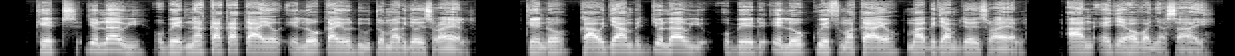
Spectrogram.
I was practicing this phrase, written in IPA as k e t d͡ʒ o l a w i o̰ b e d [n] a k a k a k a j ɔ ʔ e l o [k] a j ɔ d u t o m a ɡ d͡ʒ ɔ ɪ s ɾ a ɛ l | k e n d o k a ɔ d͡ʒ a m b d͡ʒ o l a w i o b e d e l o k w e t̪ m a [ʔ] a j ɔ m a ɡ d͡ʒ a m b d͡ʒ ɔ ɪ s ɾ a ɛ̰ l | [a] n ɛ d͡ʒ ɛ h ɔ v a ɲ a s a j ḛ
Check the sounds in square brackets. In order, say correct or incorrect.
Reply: correct, correct, incorrect, correct

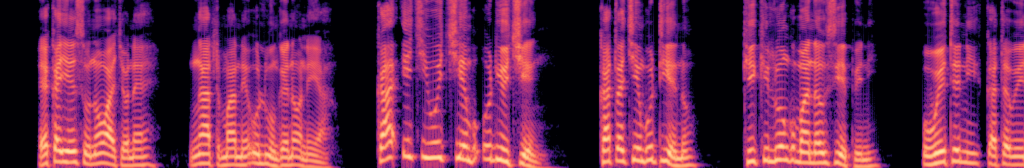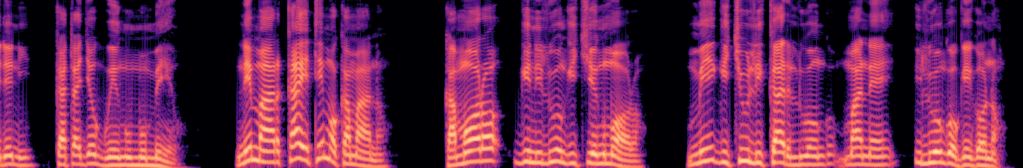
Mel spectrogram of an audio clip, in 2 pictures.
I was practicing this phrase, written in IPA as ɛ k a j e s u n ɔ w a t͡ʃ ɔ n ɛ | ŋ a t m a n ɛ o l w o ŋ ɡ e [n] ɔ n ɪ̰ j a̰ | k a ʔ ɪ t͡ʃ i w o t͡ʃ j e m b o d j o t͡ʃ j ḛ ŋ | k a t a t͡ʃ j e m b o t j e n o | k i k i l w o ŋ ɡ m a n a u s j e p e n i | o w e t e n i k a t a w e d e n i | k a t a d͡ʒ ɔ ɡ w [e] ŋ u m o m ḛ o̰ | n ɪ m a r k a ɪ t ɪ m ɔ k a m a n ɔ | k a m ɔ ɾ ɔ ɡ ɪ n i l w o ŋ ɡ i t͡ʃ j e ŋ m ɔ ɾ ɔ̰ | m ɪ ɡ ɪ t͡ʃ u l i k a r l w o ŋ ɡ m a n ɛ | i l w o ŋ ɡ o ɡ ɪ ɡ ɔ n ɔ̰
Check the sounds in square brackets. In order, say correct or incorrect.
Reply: correct, correct

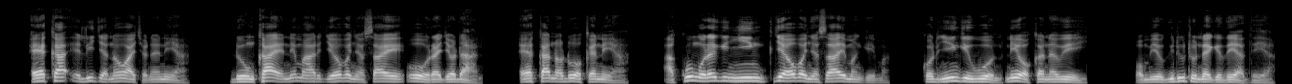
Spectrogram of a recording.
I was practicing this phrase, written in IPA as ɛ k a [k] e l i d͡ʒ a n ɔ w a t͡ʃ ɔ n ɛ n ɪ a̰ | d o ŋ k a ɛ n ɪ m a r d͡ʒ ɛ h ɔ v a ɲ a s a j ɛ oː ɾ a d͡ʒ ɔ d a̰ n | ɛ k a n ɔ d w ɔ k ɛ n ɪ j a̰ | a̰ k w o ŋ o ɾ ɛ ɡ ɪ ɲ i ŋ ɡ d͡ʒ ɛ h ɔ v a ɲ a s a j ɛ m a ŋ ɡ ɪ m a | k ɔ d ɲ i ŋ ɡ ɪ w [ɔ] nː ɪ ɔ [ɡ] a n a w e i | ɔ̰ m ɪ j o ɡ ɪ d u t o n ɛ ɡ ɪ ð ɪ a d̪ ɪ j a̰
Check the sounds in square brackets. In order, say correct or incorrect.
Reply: incorrect, incorrect, incorrect

